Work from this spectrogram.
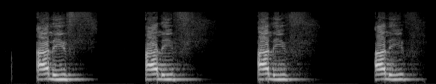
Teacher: এই অক্ষরটা উচ্চারণ হবে মুখের খালি জায়গা থেকে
